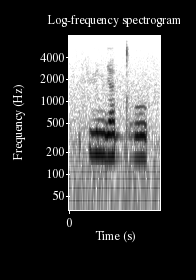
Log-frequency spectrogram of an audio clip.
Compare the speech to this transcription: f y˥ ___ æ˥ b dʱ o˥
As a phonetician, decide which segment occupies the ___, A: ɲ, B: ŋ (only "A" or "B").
A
